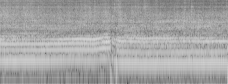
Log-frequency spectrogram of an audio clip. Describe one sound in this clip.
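A car's engine drops in pitch briefly as the driver shifts gear.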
